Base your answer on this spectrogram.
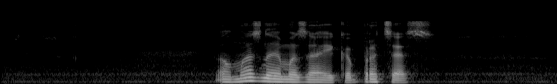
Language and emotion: Russian, neutral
